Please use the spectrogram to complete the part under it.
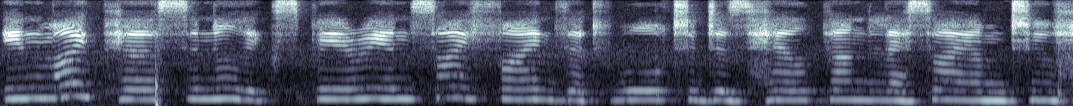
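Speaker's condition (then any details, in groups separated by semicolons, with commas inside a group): Cerebral palsy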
